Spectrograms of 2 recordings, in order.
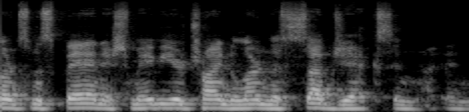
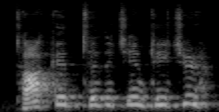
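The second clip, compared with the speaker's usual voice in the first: "Talked to the gym teacher?" much higher, rising and puzzled; confused repetition; 10 semitones higher, 4 dB quieter than usual. Shown as a demonstration. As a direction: echo the mispronounced "Talked" back as a confused question. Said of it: "you can even do with pronunciation".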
